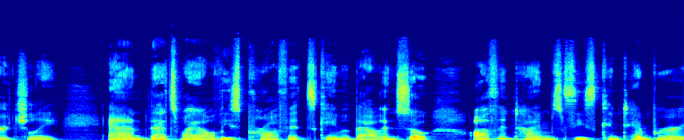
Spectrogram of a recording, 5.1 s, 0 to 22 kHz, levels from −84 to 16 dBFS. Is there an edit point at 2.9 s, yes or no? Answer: no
